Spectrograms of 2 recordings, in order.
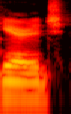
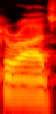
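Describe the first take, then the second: First: Garage is said with a non-American pronunciation. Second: Garage is said with an American pronunciation. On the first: This is how the speaker does not say it. "not garage" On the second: This is how the speaker normally says it. "I'm saying garage"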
